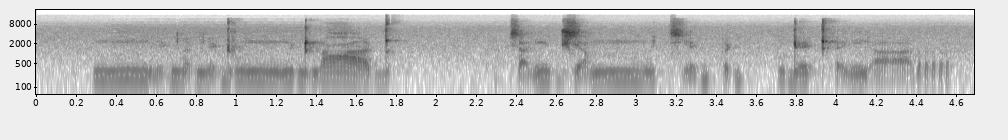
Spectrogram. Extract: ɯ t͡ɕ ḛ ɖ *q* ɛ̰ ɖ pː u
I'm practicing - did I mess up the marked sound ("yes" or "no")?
yes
